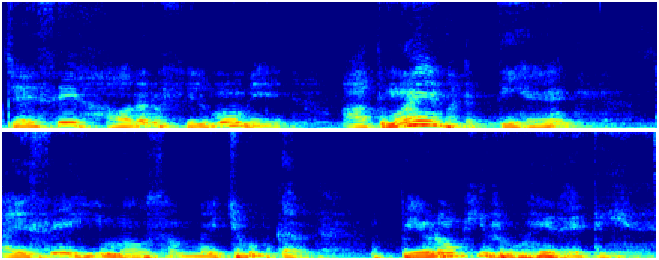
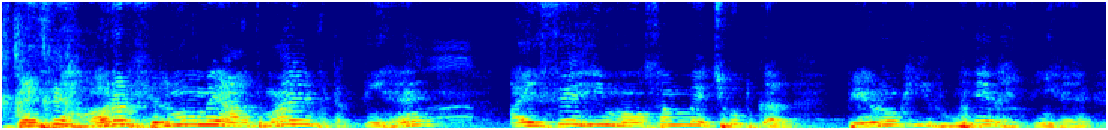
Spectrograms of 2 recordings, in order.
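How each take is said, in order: First: Poem recitation. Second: High, carrying mushaira delivery of the verse; poem recitation. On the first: First take of verse. (धीमे, नीचे सुर में नज़्म पाठ) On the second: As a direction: lift the lines high, coming down at the close. Repeats verse, pitched up. (ऊँचे सुर में नज़्म पाठ) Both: Acted.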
